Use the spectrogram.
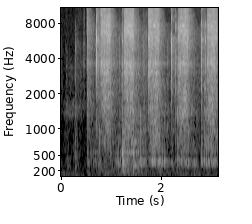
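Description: Valve cover bolts on a Hemi engine run in snug with a hand tool: a quick string of near, rasping ratchet strokes with short pauses between them, with no talking.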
